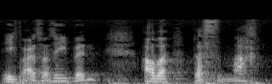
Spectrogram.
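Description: A man preaching a sermon with fervor, breaking into loud shouted calls to his listeners. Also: fairly high pitch, animated, a little slow, creaky, slightly rough. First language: German. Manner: fervent, bursts into shouted calls.

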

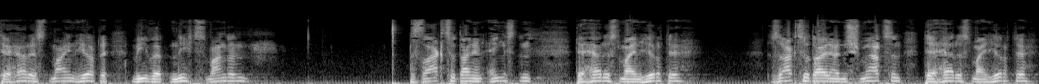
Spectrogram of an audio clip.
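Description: An older male preacher giving a sermon, speaking directly to his listeners with emphatic, repeated phrases. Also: a little high.

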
